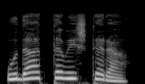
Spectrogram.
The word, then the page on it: ಉದಾತ್ತವಿಷ್ಟರ: kannada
